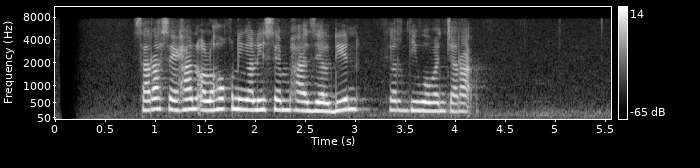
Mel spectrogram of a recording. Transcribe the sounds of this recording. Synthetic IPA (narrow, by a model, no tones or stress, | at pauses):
saɾahsɛɦanɔlɔɦɔk̚niŋalisɛmɦazɛldinkɨrd͡ʒiwɔwaɲt͡ʃaɾa̰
